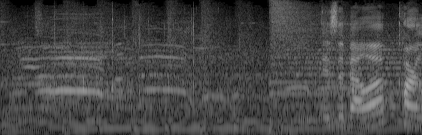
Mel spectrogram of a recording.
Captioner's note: congregation cheering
